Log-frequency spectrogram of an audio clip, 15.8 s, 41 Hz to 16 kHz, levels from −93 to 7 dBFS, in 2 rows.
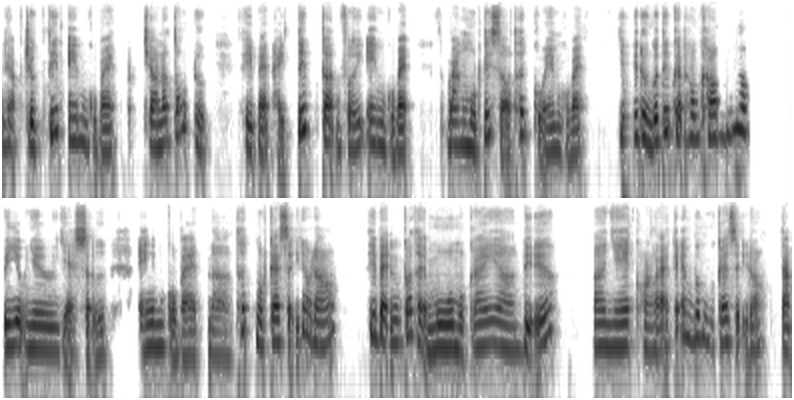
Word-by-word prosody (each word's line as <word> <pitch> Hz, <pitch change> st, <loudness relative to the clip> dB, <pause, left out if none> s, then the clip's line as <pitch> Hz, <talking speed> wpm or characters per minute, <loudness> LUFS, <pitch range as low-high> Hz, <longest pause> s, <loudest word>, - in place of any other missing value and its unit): gặp 205 Hz, +1 st, -4 dB
trực 195 Hz, -2 st, +2 dB
tiếp 300 Hz, +2 st, +1 dB
em 235 Hz, -2 st, -2 dB
của -, -, -6 dB
bạn 170 Hz, 0 st, 0 dB, 0.3 s
cho 205 Hz, -1 st, +1 dB
nó 215 Hz, -, +2 dB
tốt 345 Hz, +10 st, -3 dB
được? -, -, -4 dB, 0.4 s
Thì -, -, +1 dB
bạn -, -, +1 dB
hãy -, -, -6 dB
tiếp 320 Hz, +2 st, +5 dB
cận 230 Hz, -, +5 dB
với 190 Hz, +2 st, -2 dB
em 215 Hz, -3 st, -1 dB
của 165 Hz, -, -3 dB
bạn 170 Hz, 0 st, +5 dB, 0.4 s
bằng 210 Hz, 0 st, +1 dB
một 190 Hz, +2 st, +1 dB
cái 260 Hz, -, +2 dB
sở -, -, +2 dB
thích 285 Hz, -2 st, -1 dB
của -, -, -3 dB
em 180 Hz, +1 st, -2 dB
của 160 Hz, -, -9 dB
bạn, 165 Hz, 0 st, -1 dB, 0.3 s
chứ -, -, -3 dB
đừng 260 Hz, -5 st, +5 dB
có 230 Hz, -, +8 dB
tiếp 310 Hz, +5 st, +3 dB
cận -, -, +4 dB
không 255 Hz, -1 st, 0 dB
không, 260 Hz, 0 st, +2 dB
đúng 325 Hz, +5 st, +2 dB
hông? 315 Hz, -1 st, +4 dB, 0.4 s
Ví 195 Hz, -, +4 dB
dụ 210 Hz, -, +6 dB
như 185 Hz, -2 st, +1 dB
giả -, -, 0 dB
sử 155 Hz, -1 st, -2 dB, 0.3 s
em 195 Hz, +1 st, 0 dB
của 150 Hz, -, -1 dB
bạn, 155 Hz, +1 st, -3 dB
ờ, 155 Hz, -2 st, -8 dB
thích 315 Hz, -2 st, -1 dB
một 210 Hz, -2 st, 0 dB
ca 225 Hz, -1 st, +7 dB
sĩ 225 Hz, -, +1 dB
nào 305 Hz, -4 st, 0 dB
đó, 215 Hz, +8 st, -1 dB, 0.3 s
thì 275 Hz, -, +2 dB
bạn 220 Hz, -3 st, +4 dB
có 280 Hz, -, +2 dB
thể -, -, +2 dB
mua 195 Hz, +3 st, +5 dB
một 175 Hz, -, +1 dB
cái, 205 Hz, +3 st, -1 dB
a, 195 Hz, -3 st, -2 dB
đĩa, 230 Hz, +5 st, +4 dB, 0.4 s
ờ, 200 Hz, 0 st, -1 dB
nhạc, 200 Hz, +1 st, +2 dB
hoặc 185 Hz, -2 st, -7 dB
là 170 Hz, -, -1 dB
cái 315 Hz, -, 0 dB
album 260 Hz, -3 st, -1 dB
của 210 Hz, -, -11 dB
ca 215 Hz, +2 st, +3 dB
sĩ 225 Hz, -, -2 dB
đó -, -, -6 dB
tặng -, -, +1 dB
210 Hz, 275 wpm, -20 LUFS, 190-255 Hz, 0.4 s, có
